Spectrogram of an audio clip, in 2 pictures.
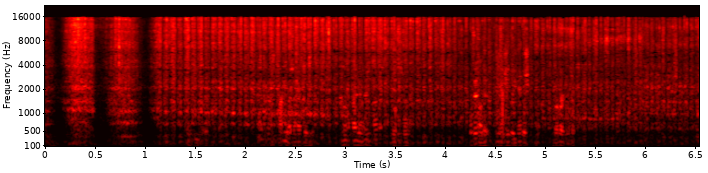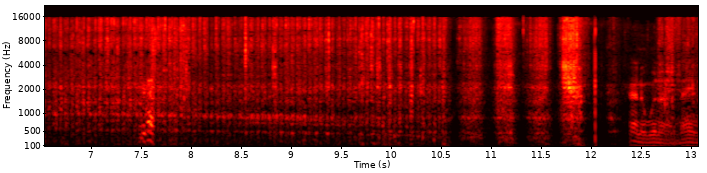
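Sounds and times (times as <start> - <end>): saw rasping through wood: 0.0 - 13.0.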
